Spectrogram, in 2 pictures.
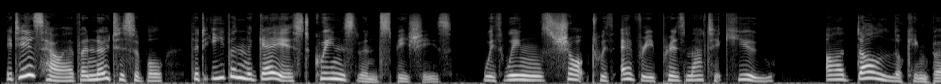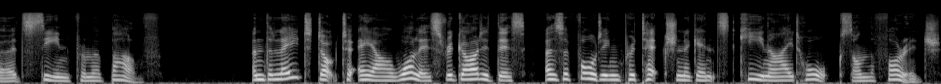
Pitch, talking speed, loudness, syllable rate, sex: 200 Hz, 135 wpm, -18 LUFS, 4.3 syllables/s, female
